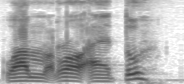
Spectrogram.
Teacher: Huruf roh memiliki harokat fathah, tanda baca fathah ya, baris miring di atas huruf ini harokat fathah atau baris fathah. Maka huruf roh kita baca tabkhim, kita baca tebal. Nah, sehingga dengan mengangkat atau menaikkan pangkal lidah kita ketika kita mengucapkannya.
